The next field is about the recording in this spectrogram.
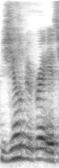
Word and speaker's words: Gilles de Rais: Gilles de Rais is French. – Gilles de Rais. – Gilles de Rais. I thought it was like Giles or something.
